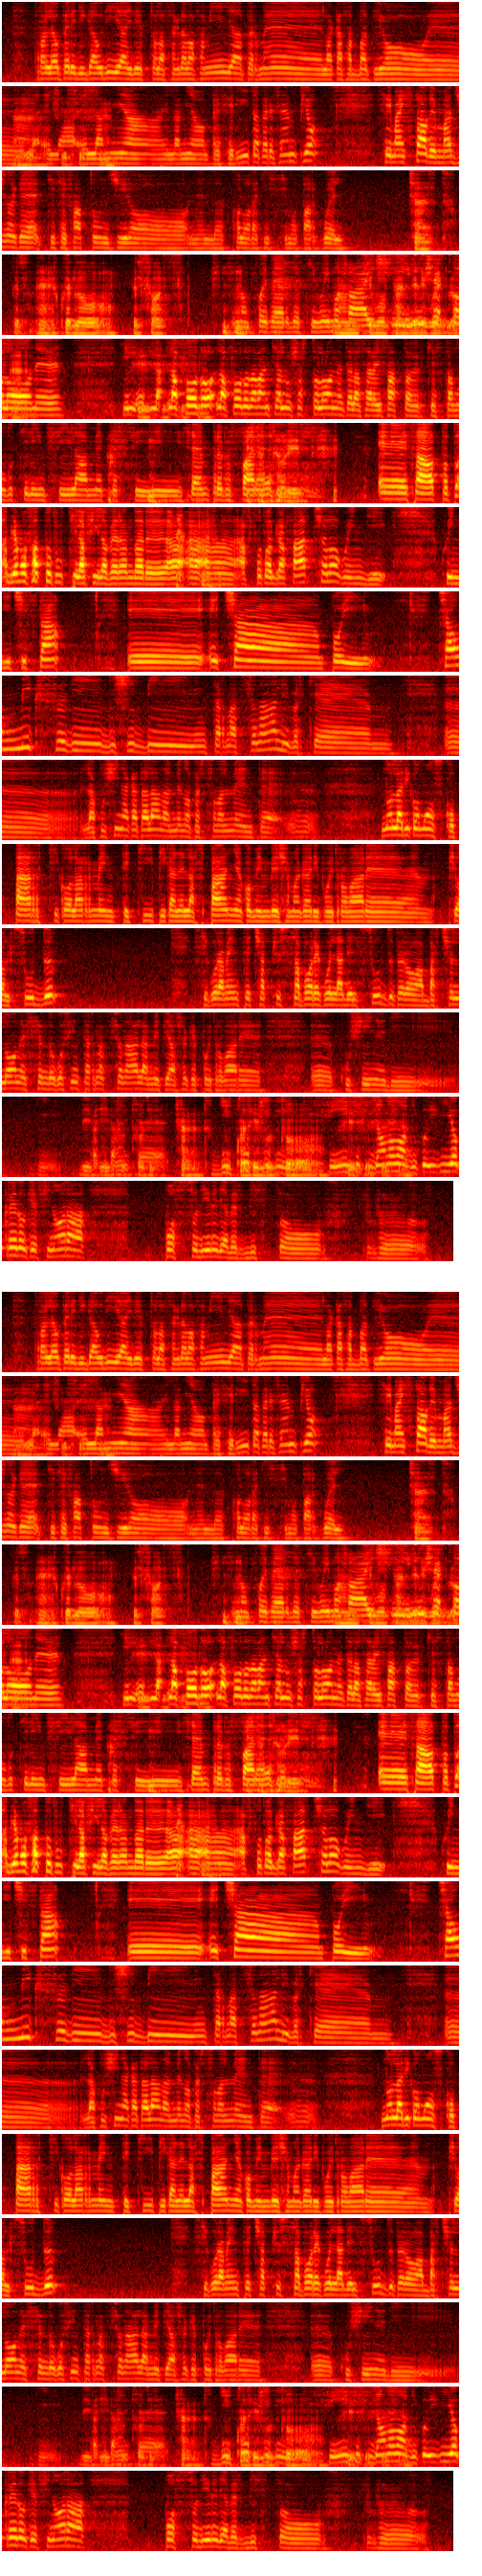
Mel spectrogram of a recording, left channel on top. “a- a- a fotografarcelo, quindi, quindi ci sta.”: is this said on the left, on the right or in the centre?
Centre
